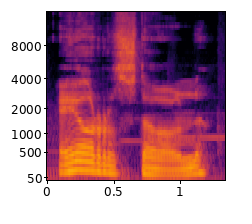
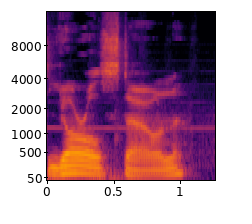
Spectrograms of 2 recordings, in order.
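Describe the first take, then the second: First: The name starts with a plain vowel sound. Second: The name starts with a 'y' sound. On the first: This is the speaker's own pronunciation. "I'm gonna keep on calling it Eorlstone" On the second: This is how other people pronounce it. "for some reason people pronounce Yorlstone"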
